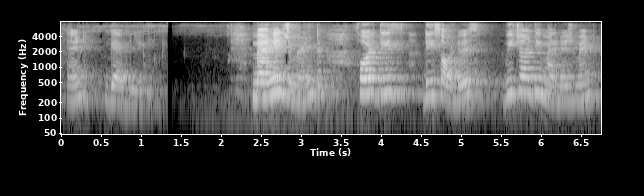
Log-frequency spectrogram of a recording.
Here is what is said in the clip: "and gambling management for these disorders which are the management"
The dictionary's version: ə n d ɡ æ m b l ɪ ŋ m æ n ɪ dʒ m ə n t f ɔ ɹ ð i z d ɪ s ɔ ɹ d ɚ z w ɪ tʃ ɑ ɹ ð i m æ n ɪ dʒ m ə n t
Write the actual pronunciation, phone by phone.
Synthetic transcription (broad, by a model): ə n d ɡ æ b l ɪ ŋ m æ n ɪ dʒ m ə n t f ɔ ɹ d i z d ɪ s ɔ ɹ d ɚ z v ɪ tʃ ɑ ɹ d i m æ n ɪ dʒ m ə n t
